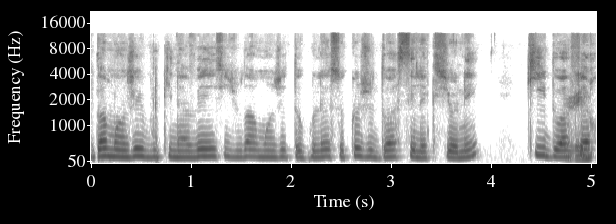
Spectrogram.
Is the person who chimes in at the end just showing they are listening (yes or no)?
yes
